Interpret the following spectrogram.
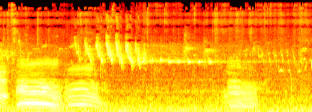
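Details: Tame, healthy cattle among dozens walking slowly home to their shed along a tree-lined village road on a warm late afternoon; two short arched moos close together, a third later, with birds chirping high in the background.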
